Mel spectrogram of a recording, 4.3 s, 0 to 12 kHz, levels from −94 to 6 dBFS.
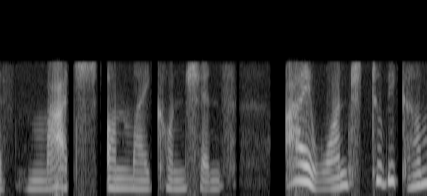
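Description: Dialogic VOX ADPCM runs throughout: each sample is stored as a 4-bit step guess, and the resulting 32 kbps stream fits 8 kHz sampling. The speech is confined to about 200 Hz to 3.7 kHz, with nothing above 3.8 kHz, and a gritty hiss clings to every syllable.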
